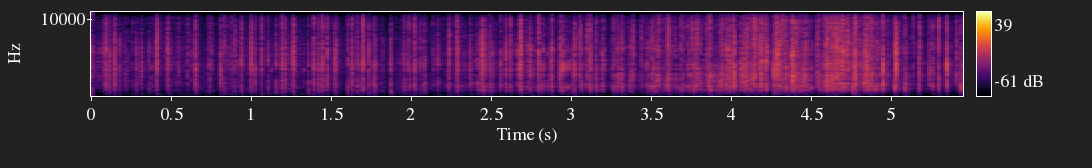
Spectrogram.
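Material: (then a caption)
Cloth, paper. Long nails scratch rapidly across a stack of red cloth-bound hardcover books, first along the spines and then along the page edges. It makes a dense, bright crackle of quick scrapes and ticks with almost no low end, growing louder and harsher toward the end.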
